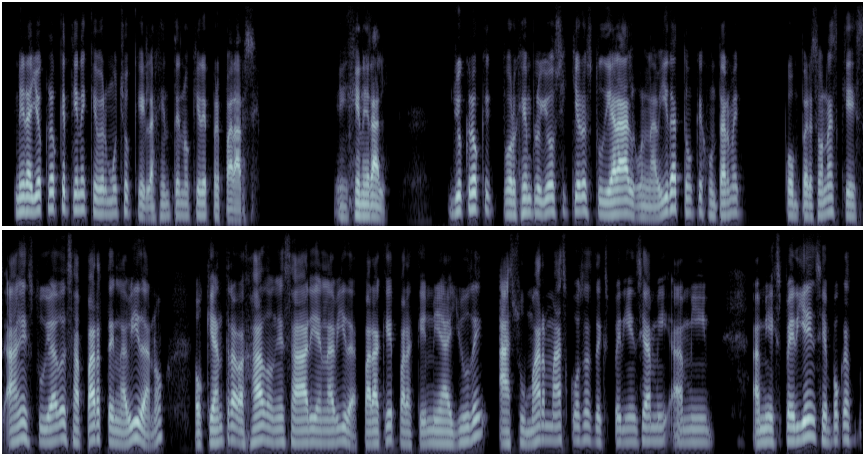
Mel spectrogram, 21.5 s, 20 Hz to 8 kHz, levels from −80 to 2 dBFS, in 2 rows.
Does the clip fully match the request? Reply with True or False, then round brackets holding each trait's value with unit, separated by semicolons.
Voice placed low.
True (130 Hz)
